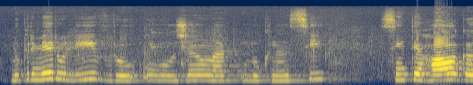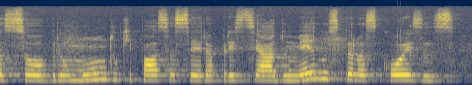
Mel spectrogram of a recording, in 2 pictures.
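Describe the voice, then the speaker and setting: Soft-spoken and monotone, a woman with a high pitch speaks very slowly, with audible room echo and noticeable background noise. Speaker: researcher giving a lecture. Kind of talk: lecture. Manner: halting.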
